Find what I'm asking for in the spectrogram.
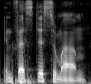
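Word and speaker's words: Infestissumam: So I had a buddy that when Infestafestacism came out, it's their second album. I can't fucking say it. How would you say it? – Infestissimum. – Yeah, what he said came out.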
